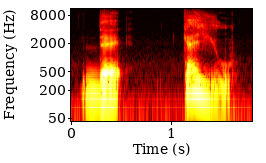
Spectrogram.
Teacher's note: remember, you don't pronounce it, the final X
